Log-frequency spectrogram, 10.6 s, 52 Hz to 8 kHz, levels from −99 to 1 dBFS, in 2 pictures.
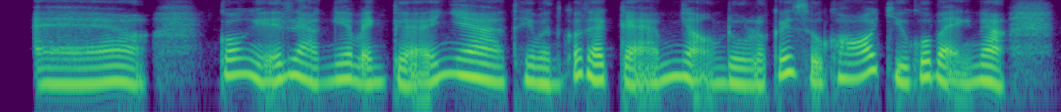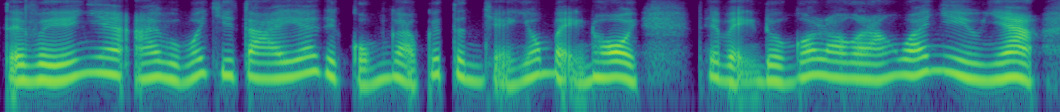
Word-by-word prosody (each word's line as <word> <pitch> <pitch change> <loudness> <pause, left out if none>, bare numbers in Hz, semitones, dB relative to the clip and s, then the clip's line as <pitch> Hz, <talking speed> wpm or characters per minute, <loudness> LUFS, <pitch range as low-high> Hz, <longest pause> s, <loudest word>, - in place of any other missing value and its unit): À, 190 +2 -2 0.4
có 275 +1 0
nghĩa 225 -6 -1
là 245 -5 0
nghe 225 +4 -1
bạn 200 -2 -2
kể 220 - -1
nha, 255 -5 +2
thì 215 -1 -4
mình 190 -2 -1
có 260 - -1
thể 225 -5 +3
cảm 235 +3 -2
nhận 235 -6 -1
được 195 -1 -1
là 180 - -3
cái 290 - +1
sự 310 - -3
khó 245 +5 0
chịu 225 - -2
của 250 - +1
bạn 215 -3 -1
nè. 210 -3 +3 0.3
Tại 215 - +2
vì 215 0 +4
á 240 - +3
nha, 295 0 +1
ai 245 +2 0
vừa 225 - +1
mới 260 +7 -1
chia 280 -2 -2
tay 245 -1 +1
á, 305 +3 +2
thì 265 - +2
cũng 215 -1 -4
gặp 235 -3 -1
cái 285 - -1
tình 265 -7 -2
trạng 200 - -6
giống 270 +5 0
bạn 210 - -2
thôi, 245 -1 +6 0.3
thì 250 - -1
bạn 205 -1 -2
đừng 205 -2 0
có 255 +4 +2
lo 260 -3 +2
lắng 230 +4 -1
quá 275 +2 +5
nhiều 295 -8 +1
nha. 235 +2 +5
235 Hz, 290 wpm, -23 LUFS, 210-265 Hz, 0.4 s, thôi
